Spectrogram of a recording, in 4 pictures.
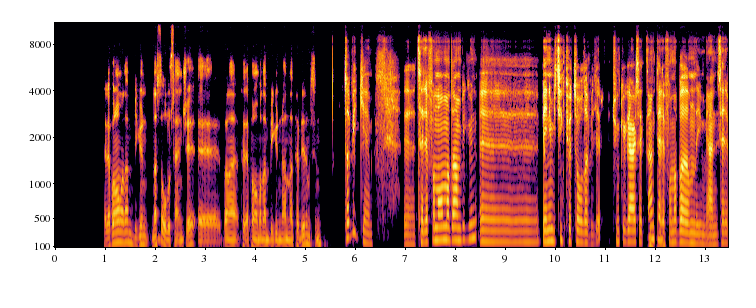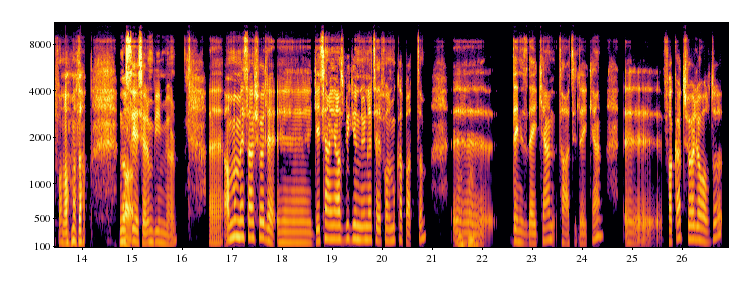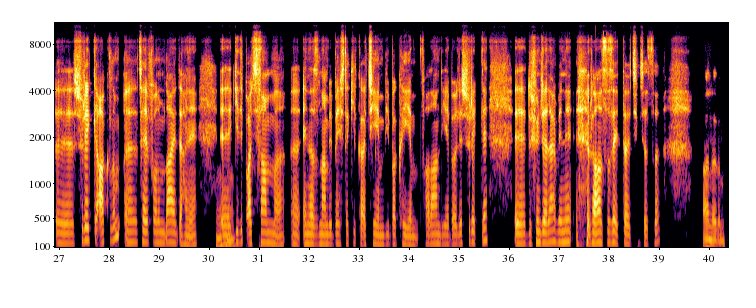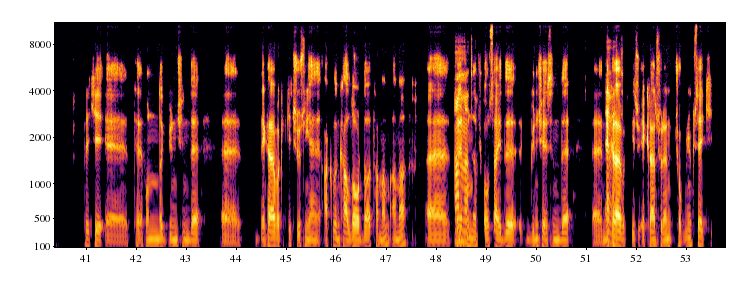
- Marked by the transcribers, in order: other background noise; drawn out: "eee"; laughing while speaking: "olmadan"; tapping; chuckle
- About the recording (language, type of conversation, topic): Turkish, podcast, Telefon olmadan bir gün geçirsen sence nasıl olur?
